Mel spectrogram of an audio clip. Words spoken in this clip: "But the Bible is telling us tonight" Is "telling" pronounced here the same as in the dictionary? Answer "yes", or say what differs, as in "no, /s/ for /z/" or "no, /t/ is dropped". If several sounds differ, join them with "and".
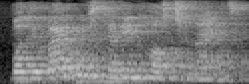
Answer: no, /n/ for /l/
